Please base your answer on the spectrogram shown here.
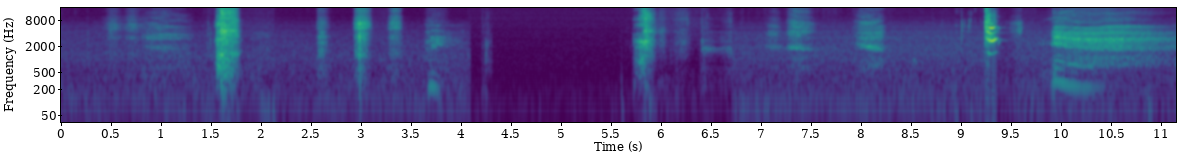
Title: Sneeze Compilation Fail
